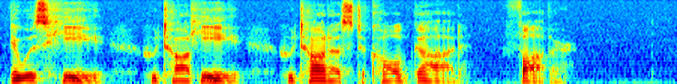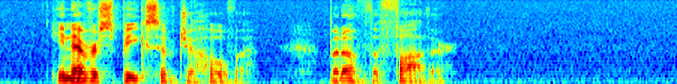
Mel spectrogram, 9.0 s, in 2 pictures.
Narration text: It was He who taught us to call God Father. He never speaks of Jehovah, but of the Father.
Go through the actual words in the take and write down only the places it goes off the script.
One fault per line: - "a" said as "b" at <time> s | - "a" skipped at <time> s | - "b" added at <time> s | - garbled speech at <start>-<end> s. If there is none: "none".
- "He who taught" added at 1.2 s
